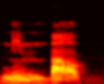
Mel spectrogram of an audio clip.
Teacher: দুইটা ঠোঁট বন্ধ হয়ে যাবে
